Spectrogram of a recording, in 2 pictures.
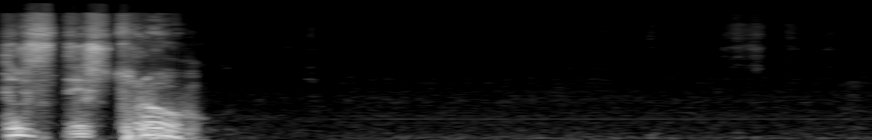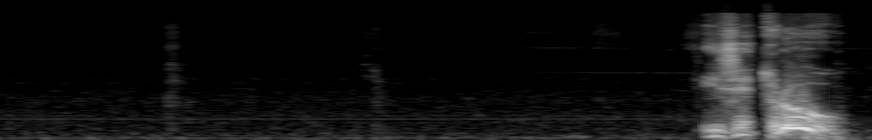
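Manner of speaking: very loud, drawn-out stage whisper. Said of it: "he's whispering to him".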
